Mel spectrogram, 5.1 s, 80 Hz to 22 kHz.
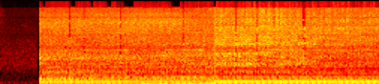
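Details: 2014 Maserati GranTurismo after sitting overnight, engine completely cold: quiet start into a steady, even low idle with no odd noise. The warm-engine noise near the transmission is absent when cold.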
